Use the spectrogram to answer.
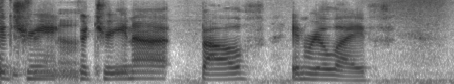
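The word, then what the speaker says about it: Caitríona: It's just pronounced Katrina.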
